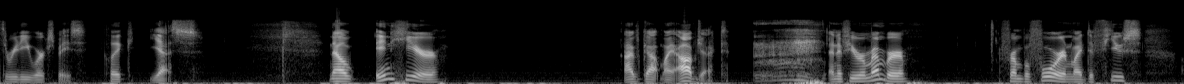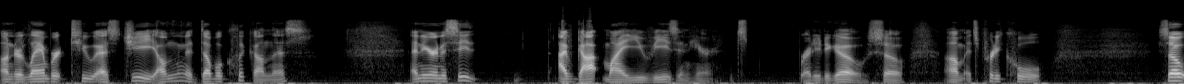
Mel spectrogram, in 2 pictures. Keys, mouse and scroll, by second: 1.7 click, 13.5 click, 13.6 click.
